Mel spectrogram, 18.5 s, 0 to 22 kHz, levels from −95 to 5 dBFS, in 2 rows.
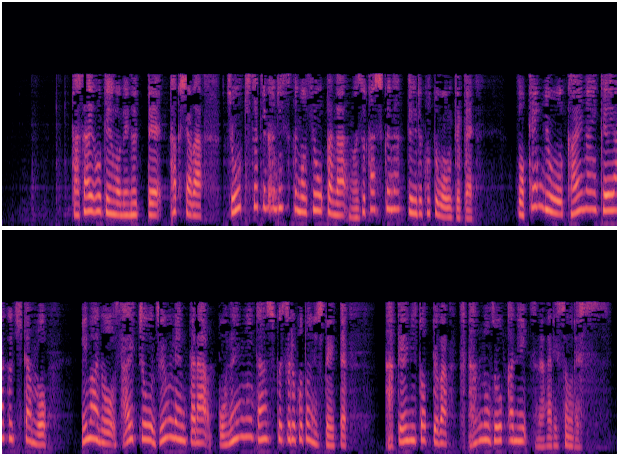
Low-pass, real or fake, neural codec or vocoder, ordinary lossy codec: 7.2 kHz; fake; codec, 24 kHz, 1 kbps, SNAC; MP3, 24 kbps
